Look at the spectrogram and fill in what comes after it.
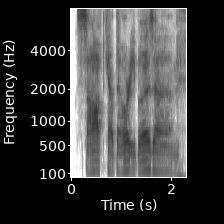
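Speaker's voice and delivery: dreamy, high-pitched little gnome character voice. Retelling a gnome announcement once made in a roleplay game: imitating a dreamy high-pitched gnome voice. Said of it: "in, like, a dreamy voice".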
